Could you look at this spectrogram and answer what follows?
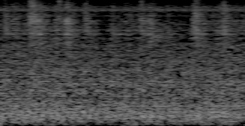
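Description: Faint steady hiss of room tone, with no distinct events.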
